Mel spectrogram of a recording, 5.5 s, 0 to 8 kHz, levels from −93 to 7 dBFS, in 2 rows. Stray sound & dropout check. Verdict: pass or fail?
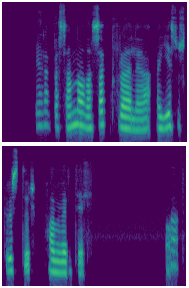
fail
